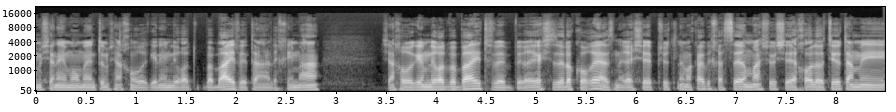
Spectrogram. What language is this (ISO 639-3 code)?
heb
